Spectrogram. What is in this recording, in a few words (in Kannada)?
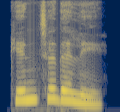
"ಕೆಂಚದಲೆ", kannada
